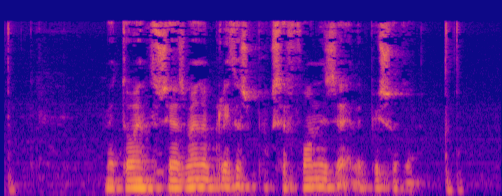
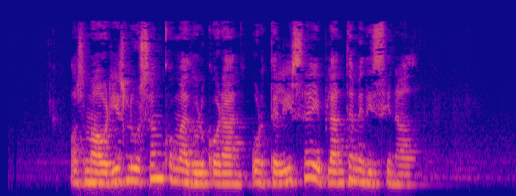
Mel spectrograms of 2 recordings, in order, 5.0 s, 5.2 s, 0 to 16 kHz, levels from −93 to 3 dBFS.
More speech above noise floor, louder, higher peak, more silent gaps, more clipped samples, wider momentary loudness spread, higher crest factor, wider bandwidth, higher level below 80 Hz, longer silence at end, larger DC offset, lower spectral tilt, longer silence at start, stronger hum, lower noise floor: second, 34 dB vs 39 dB; about the same, -26 LUFS vs -26 LUFS; about the same, -10 dBFS vs -12 dBFS; neither; neither; first, 18 LU vs 10 LU; about the same, 18 dB vs 16 dB; about the same, 11.5 kHz vs 11.5 kHz; first, -50 dBFS vs -76 dBFS; second, 0.4 s vs 1 s; neither; second, -3.5 dB/octave vs -5.5 dB/octave; second, 0.05 s vs 0.7 s; neither; second, -61 dBFS vs -65 dBFS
